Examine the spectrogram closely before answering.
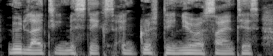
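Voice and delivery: ordinary delivery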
